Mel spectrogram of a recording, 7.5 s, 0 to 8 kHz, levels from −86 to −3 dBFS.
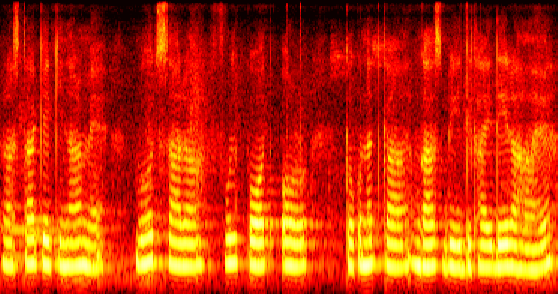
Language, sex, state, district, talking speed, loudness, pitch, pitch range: Hindi, female, Arunachal Pradesh, Papum Pare, 135 wpm, -16 LUFS, 195 Hz, 190-205 Hz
